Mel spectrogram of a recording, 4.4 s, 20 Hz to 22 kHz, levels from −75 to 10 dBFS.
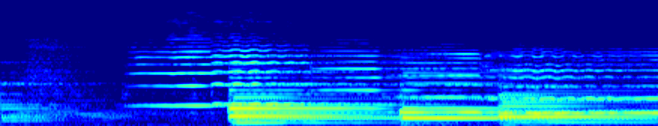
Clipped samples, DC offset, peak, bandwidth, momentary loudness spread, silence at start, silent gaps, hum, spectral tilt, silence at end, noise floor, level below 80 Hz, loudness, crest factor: under 0.1%; under 0.1%; -12 dBFS; 15 kHz; 17 LU; 0 s; none; none; -6 dB/octave; 0 s; -53 dBFS; -68 dBFS; -27 LUFS; 16 dB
